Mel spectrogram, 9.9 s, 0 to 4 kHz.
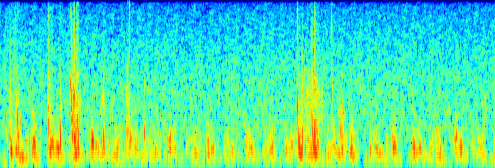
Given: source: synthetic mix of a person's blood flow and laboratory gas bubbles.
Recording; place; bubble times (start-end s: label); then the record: Doppler ultrasound of blood flow; precordium
0.08-0.45 s: bubbles
0.93-1.07 s: bubbles
1.18-1.25 s: bubbles
1.37-1.64 s: bubbles
2.01-2.16 s: bubbles
2.49-2.62 s: bubbles
2.86-2.94 s: bubbles
5.92-6.47 s: bubbles
6.61-6.67 s: bubbles
6.75-6.90 s: bubbles
From the record:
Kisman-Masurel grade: 223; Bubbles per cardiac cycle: several, 3 to 8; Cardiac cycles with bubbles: 10 to 50%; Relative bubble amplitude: loud (0.450 to 0.775); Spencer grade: 2 (many but less than half of the cardiac periods contain bubble signals, singularly or in groups); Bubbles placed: only in the low amplitude regions of the cardiac cycle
